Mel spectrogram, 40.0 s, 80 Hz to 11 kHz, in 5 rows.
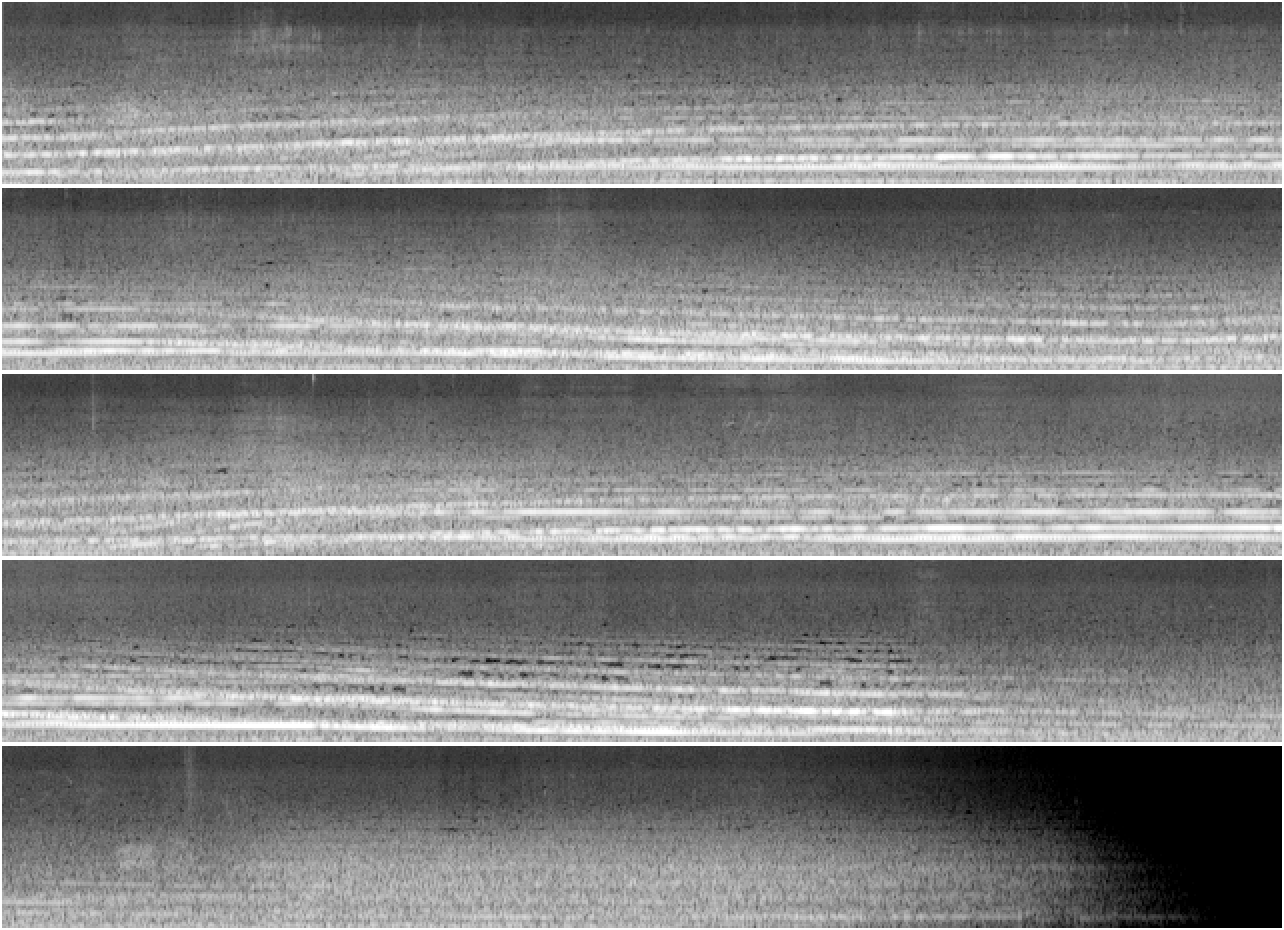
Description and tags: Alarm horn attention bombardier aircraft nuclear ww2 raid siren
Recording of civil air-raid defense signal siren during test run. Recorder DR100 mk3.
air, air-raid, airhorn, alarm, civil, defense, disaster, emergency, federal, horn, hurricane, nuclear, raid, signal, siren, test, tornado, tsunami, warning, ww2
